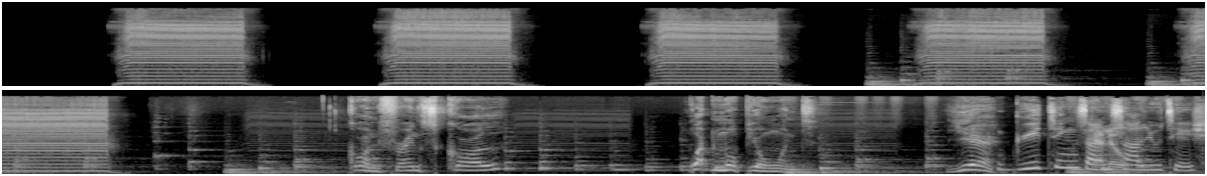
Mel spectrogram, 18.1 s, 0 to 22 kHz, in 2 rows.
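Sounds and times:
mobile phone ringing: 6.8 - 8.0, 8.8 - 14.0, 14.6 - 15.9.

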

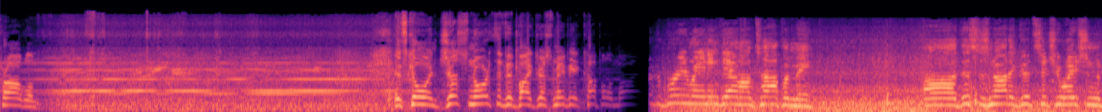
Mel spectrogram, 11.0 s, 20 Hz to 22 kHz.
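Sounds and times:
warning siren steady pitch: 0.0 - 5.0.

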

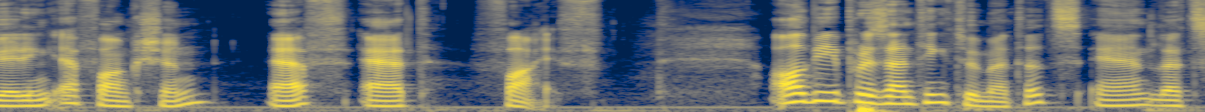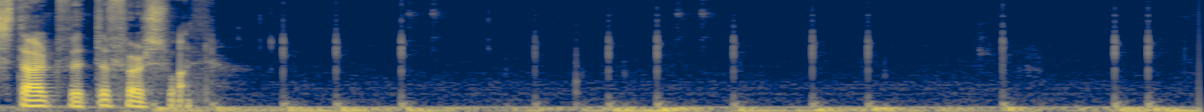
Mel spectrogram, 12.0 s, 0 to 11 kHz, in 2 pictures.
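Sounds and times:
stylus tapping on glass screen: 7.1 - 12.0.

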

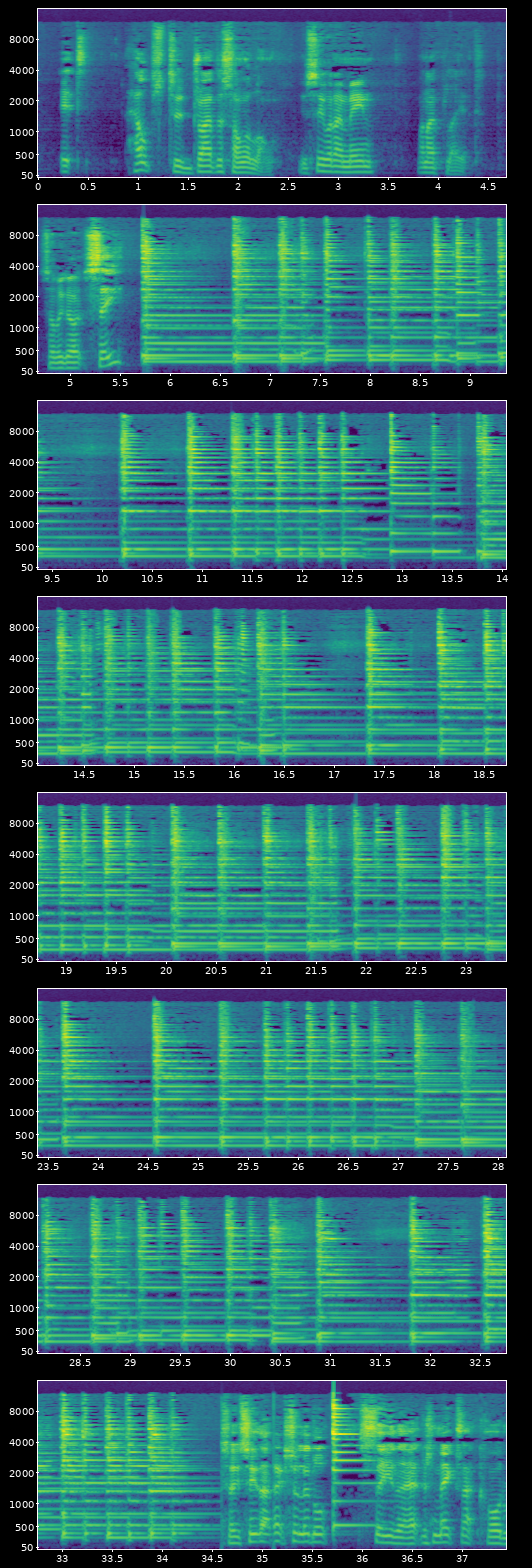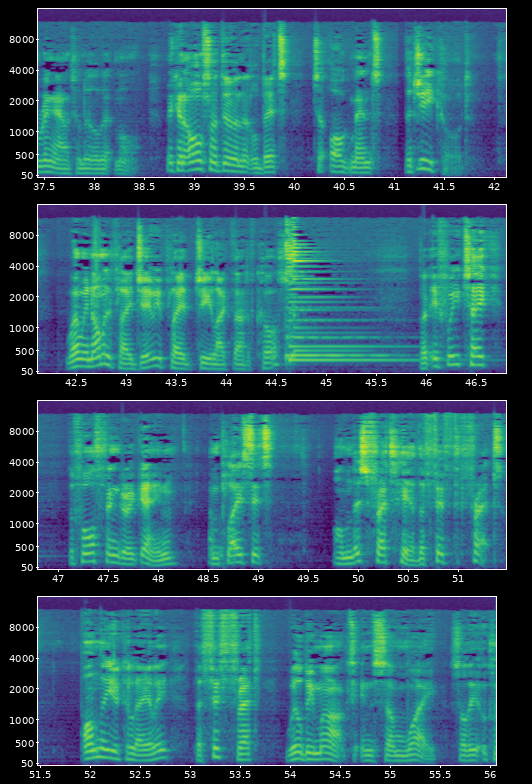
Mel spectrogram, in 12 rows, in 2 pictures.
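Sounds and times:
ukulele strumming chords: 5.7 - 36.7, 44.4 - 46.3.

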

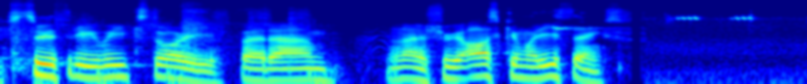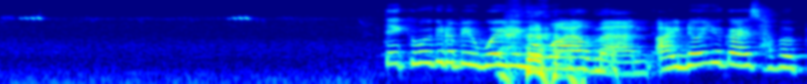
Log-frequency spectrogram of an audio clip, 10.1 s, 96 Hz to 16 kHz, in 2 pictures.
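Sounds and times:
cricket chirps: 4.0 - 7.4.

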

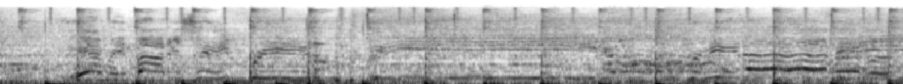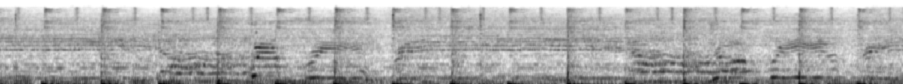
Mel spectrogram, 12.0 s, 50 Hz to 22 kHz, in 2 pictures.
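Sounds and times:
gospel group singing: 0.0 - 12.0
steady drum beat: 0.0 - 12.0.

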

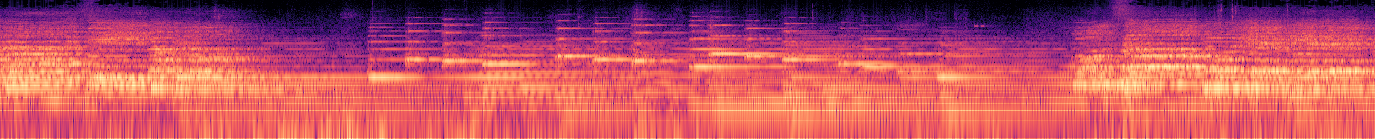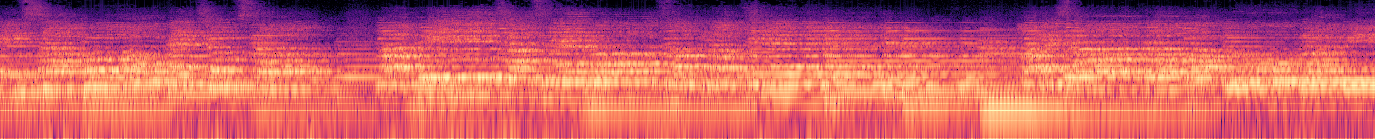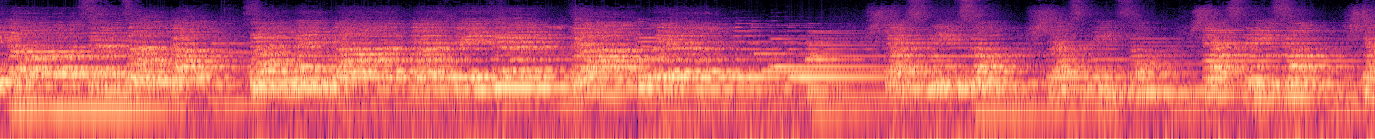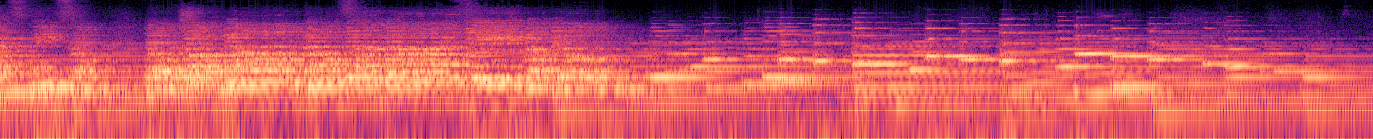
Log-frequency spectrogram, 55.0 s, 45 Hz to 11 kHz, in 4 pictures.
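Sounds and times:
choir singing a sacred song: 0.0 - 3.8, 10.5 - 48.1.

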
